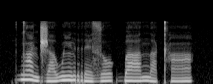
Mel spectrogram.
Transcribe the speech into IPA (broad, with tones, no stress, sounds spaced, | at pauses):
d ã˦˨ d͡ʒ a˨˦ w ĩ˦ r e˨ z oː˦ ɡ͡b aː˦ n a˨ kʰ ã˦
